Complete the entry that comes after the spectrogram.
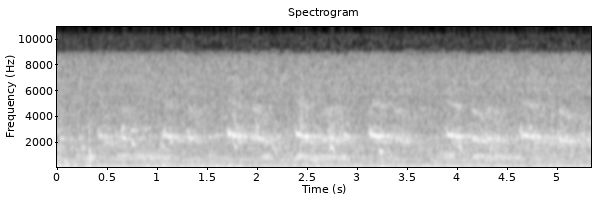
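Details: A Crowned Lapwing near its nest gives a loud, harsh, strident alarm call at 7:03 am on 4 June 2010, on a morning game drive: sharp notes repeated about every second, fairly faint over steady background noise.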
